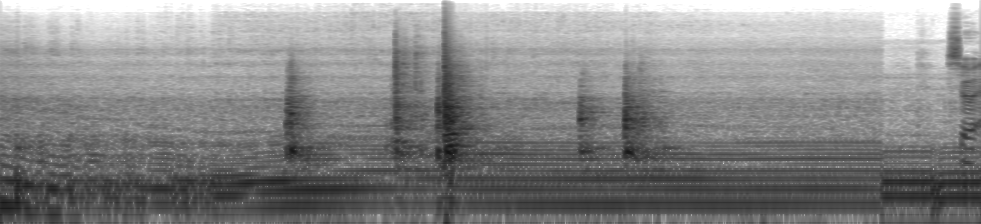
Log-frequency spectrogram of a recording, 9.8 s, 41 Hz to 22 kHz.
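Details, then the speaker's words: Mazda RX-7 rotary after new parts replaced the straight pipe: low, even burble with muted exhaust note and a few handling knocks; muffled, little noise, still pops. "It's muffled, little noise, still pops, so yeah, can't be happier,"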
